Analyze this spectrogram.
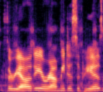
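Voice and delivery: plain reading voice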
